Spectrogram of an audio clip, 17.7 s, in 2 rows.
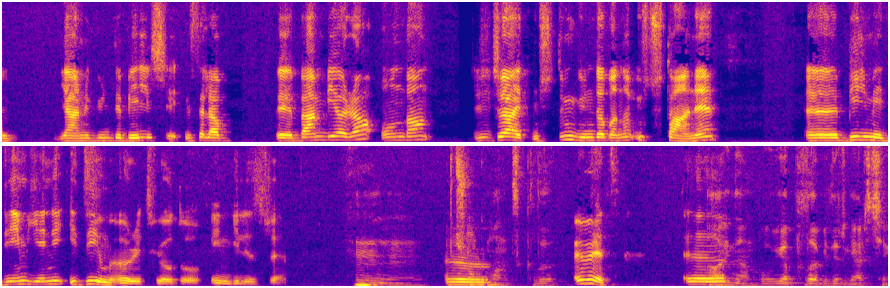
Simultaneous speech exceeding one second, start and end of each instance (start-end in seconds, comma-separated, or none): none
